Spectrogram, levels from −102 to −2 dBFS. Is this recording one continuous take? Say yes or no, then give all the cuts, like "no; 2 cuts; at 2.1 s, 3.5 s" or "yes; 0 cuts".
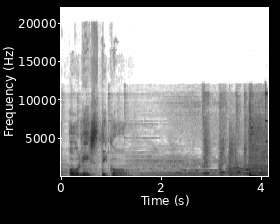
no; 1 cut; at 1.2 s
